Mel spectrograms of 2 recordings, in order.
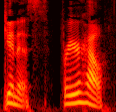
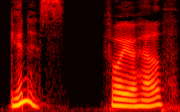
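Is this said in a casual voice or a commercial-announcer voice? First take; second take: casual; commercial. First: It is said in an ordinary casual speaking voice. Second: It is said in a put-on advertising announcer voice.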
